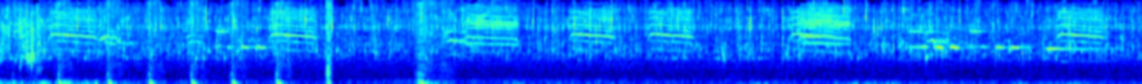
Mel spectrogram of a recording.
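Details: Blue jay calling in a series of harsh, ringing notes rich in overtones. Several low thumps come at the start, with a constant watery hiss throughout.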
